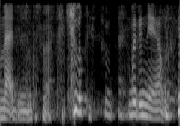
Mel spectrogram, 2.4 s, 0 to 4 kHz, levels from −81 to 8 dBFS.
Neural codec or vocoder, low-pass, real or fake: codec, 44.1 kHz, 3.4 kbps, Pupu-Codec; 3.6 kHz; fake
